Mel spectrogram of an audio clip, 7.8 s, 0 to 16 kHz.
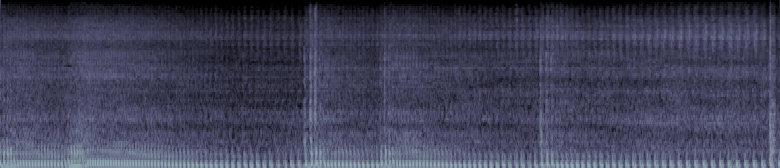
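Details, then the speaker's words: Honda CT125 climbing a steep uphill trail under power: low chuffing single with sharp metallic clacks a couple of seconds apart; rider suspects the cylinder, noise also in gear. "the engine's making all sorts of metal noise okay why don't you ride it see what sounds you hear yeah in here sounds like it could be the cylinder"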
